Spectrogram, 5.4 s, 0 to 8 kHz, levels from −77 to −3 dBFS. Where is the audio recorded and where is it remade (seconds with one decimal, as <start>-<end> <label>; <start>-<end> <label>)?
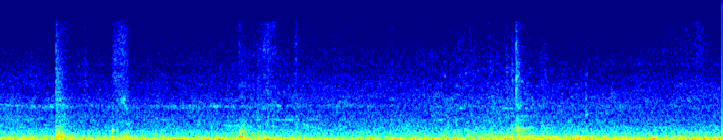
0.0-3.2 remade; 3.2-4.6 recorded; 4.6-5.4 remade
